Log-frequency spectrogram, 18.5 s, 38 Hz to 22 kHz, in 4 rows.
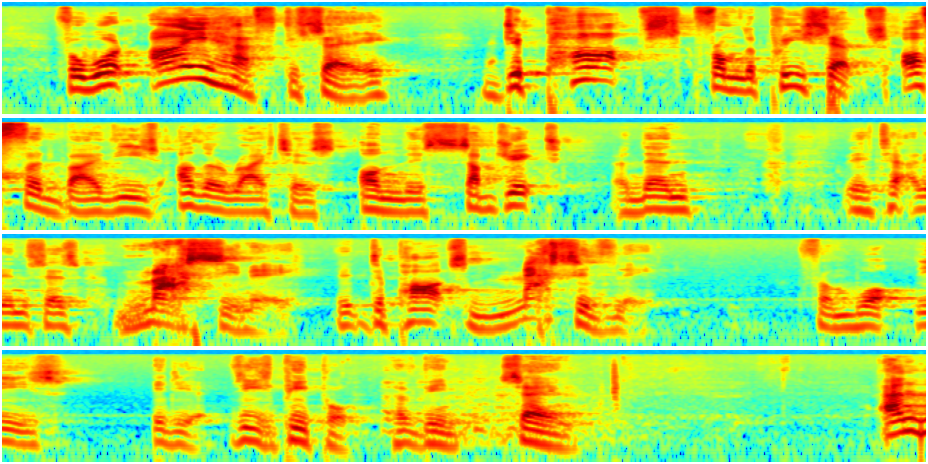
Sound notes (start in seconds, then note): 10.1 italian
